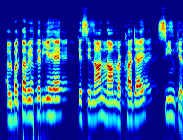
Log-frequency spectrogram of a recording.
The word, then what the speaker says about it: سنان: جواب: واضح رہے کہ سنان کا اصل تلفظ سین سے سنان ہے، السنان سین کے زیر سے۔ اس کا معنی ہے نیزے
